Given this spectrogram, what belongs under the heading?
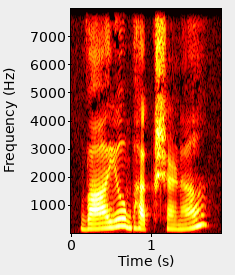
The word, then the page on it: Vayubhakshana: Sanskrit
